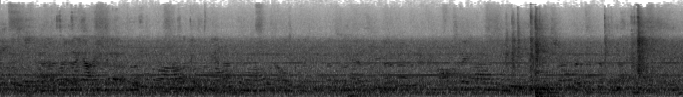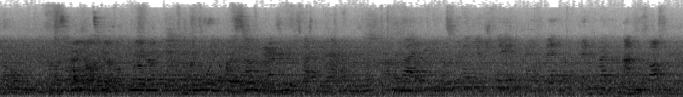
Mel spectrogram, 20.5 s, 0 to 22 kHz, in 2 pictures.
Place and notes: Neuss, Deutschland - museums island hombroich, langen founation, exhibtion hall
Inside the Langen Foundation exhibition hall during the Otto Piene Exhibition "Light and Air" - here the ambience from the upper front hall with audience.
soundmap d - social ambiences, topographic field recordings and art spaces
Neuss, Germany, 9 August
